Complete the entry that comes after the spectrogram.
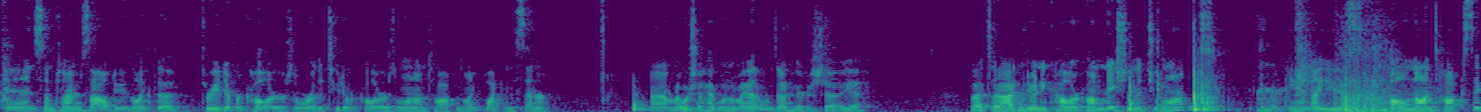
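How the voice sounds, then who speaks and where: A woman mumbling at a fairly quick pace and medium pitch, fairly even in intonation, with long, frequent pauses and noticeable background noise. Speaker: pipe crafter and livestream host. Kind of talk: casual livestream chat. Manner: fast.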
